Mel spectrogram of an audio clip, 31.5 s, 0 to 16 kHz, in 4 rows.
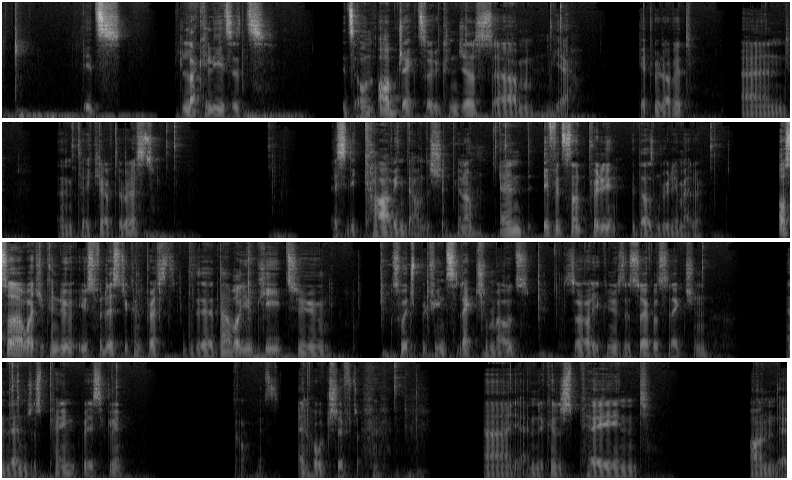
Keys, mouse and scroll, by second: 0.2 ctrl+l, 4.6 Delete, 8.2 click, 9.3 x, 10.1 click, 10.6 x, 11.8 click, 12.3 x, 13.7 click, 15.4 x, 18.2 w, 19.5 w, 20.0 w, 20.6 w, 21.1 w, 22.7 click, 24.8 click, 26.3 click, 28.3 shift+click.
